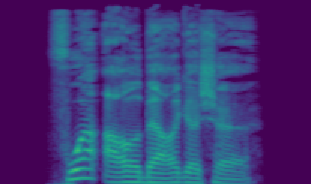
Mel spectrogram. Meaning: inflection of vorarlbergisch: 1. strong/mixed nominative/accusative feminine singular 2. strong nominative/accusative plural 3. weak nominative all-gender singular
- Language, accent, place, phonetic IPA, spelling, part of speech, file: German, Germany, Berlin, [ˈfoːɐ̯ʔaʁlˌbɛʁɡɪʃə], vorarlbergische, adjective, De-vorarlbergische.ogg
